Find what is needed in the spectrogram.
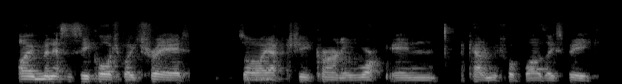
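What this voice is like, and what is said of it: Irish accent. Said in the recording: “obviously you can hear the accent. I'm Irish born and bred”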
